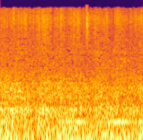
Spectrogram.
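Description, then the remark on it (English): A steady, low droning rumble of a Mercedes-Benz car cabin at cruising speed, with engine and road noise holding an even level throughout and no voices. “this car is not just thrifty when it's cruising, but thrifty all round as well.”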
